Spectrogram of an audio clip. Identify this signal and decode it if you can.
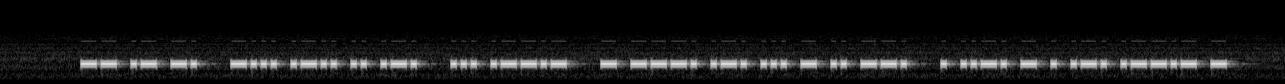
Morse code (with Swedish letters), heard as a keyed tone, machine-sent, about 24 wpm, 970 Hz, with room echo. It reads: MAN BLIR SÅ TÖRSTIG EFTERÅT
